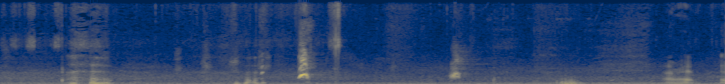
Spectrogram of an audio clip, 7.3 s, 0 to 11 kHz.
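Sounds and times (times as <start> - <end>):
speech: 0.7 - 1.2, 2.3 - 2.8, 6.7 - 7.2
excited puppy yipping and barking: 3.0 - 3.4, 4.5 - 4.8.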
